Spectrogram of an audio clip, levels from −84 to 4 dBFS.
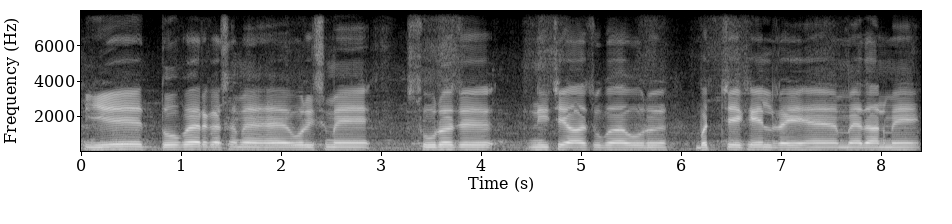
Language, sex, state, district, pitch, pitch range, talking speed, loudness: Hindi, male, Haryana, Jhajjar, 125 Hz, 120-125 Hz, 135 wpm, -14 LUFS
